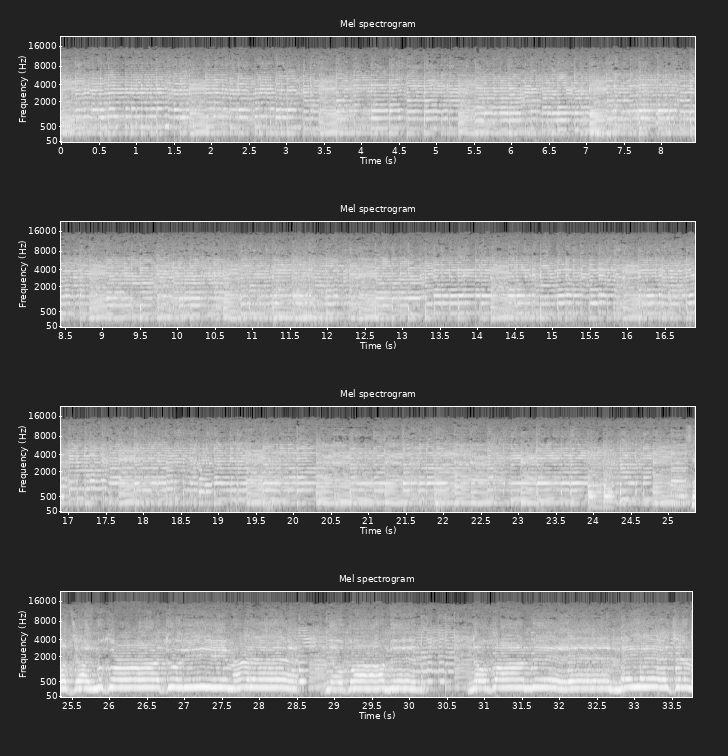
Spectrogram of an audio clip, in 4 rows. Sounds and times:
Music: 0:00.0 - 0:33.7.

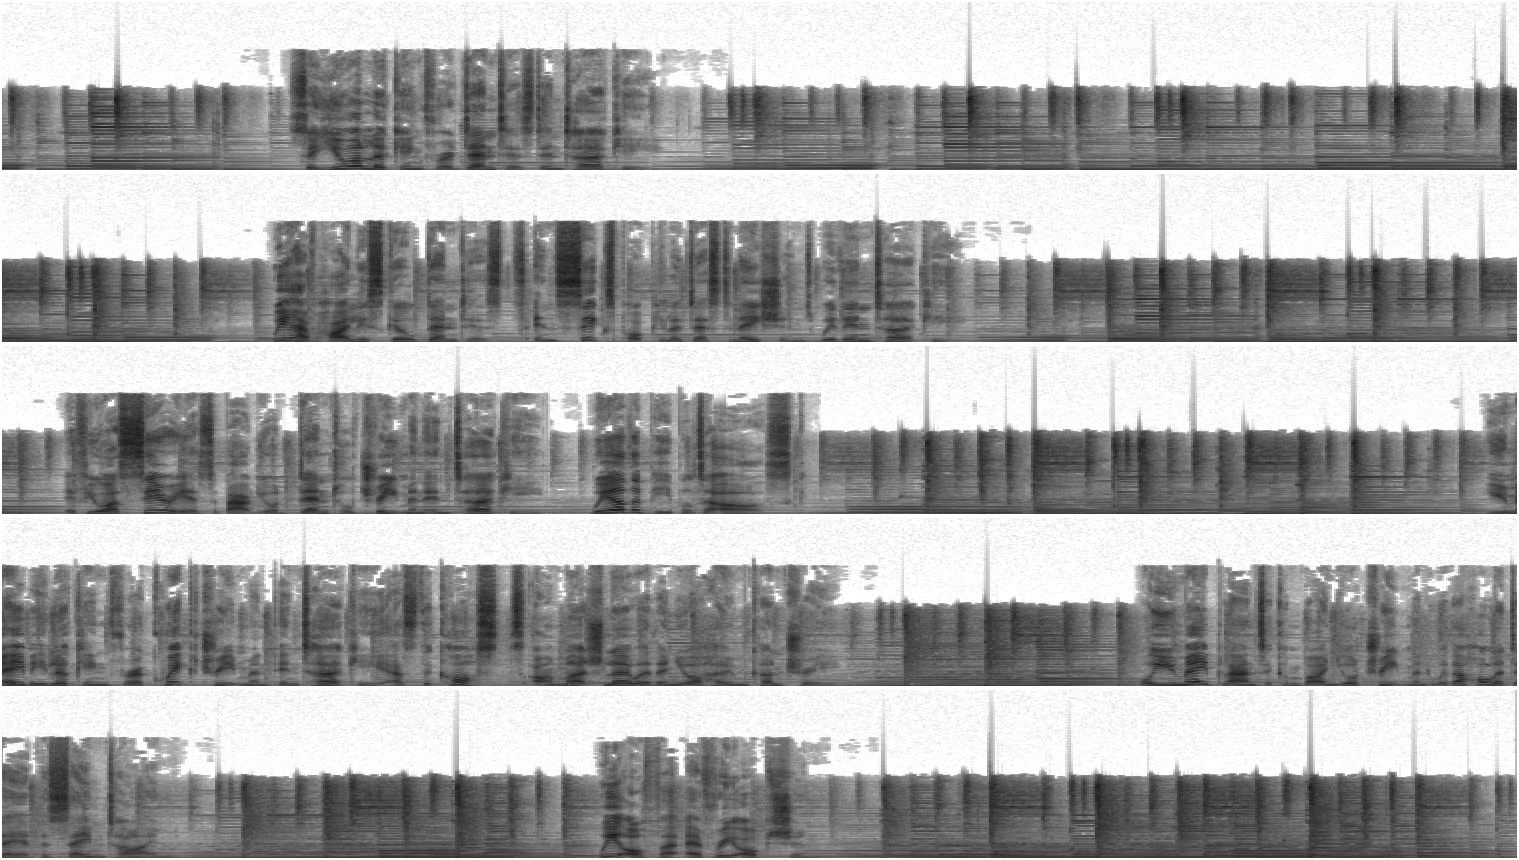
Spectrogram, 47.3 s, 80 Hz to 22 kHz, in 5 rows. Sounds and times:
Music: 0:00.0 - 0:47.3
Speech: 0:01.8 - 0:04.2, 0:11.2 - 0:15.5, 0:19.4 - 0:24.0, 0:28.2 - 0:33.6, 0:35.5 - 0:39.0, 0:41.6 - 0:43.1.

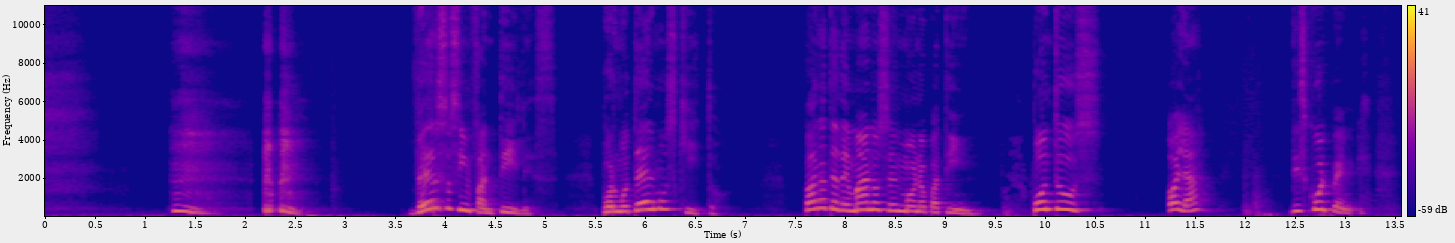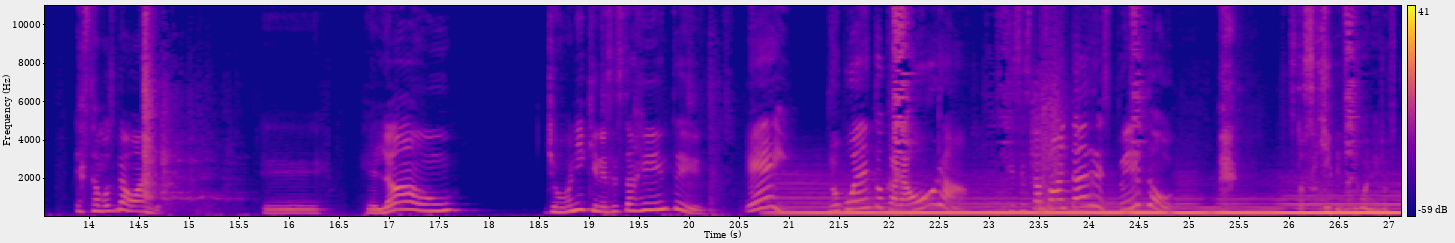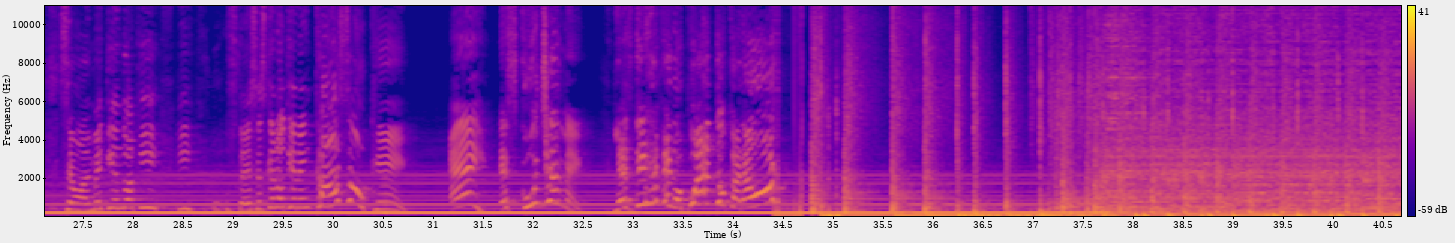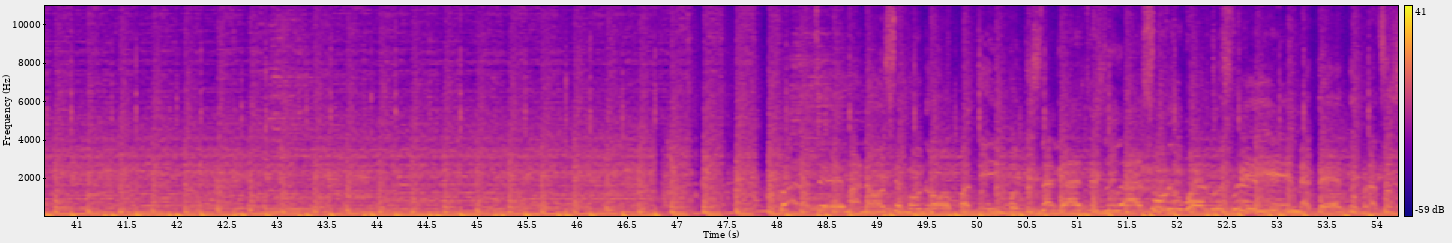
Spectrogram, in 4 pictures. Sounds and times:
Speech: 0:03.6 - 0:06.8, 0:07.6 - 0:10.6, 0:11.2 - 0:11.7, 0:12.4 - 0:13.2, 0:13.9 - 0:14.8, 0:15.7 - 0:17.8, 0:18.6 - 0:34.6.

